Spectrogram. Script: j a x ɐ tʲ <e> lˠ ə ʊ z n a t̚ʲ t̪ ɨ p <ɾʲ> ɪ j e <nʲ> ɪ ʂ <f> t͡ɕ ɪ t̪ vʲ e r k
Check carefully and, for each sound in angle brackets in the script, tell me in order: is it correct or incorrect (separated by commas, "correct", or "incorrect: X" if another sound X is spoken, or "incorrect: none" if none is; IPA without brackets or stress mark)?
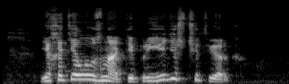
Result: correct, correct, incorrect: dʲ, correct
